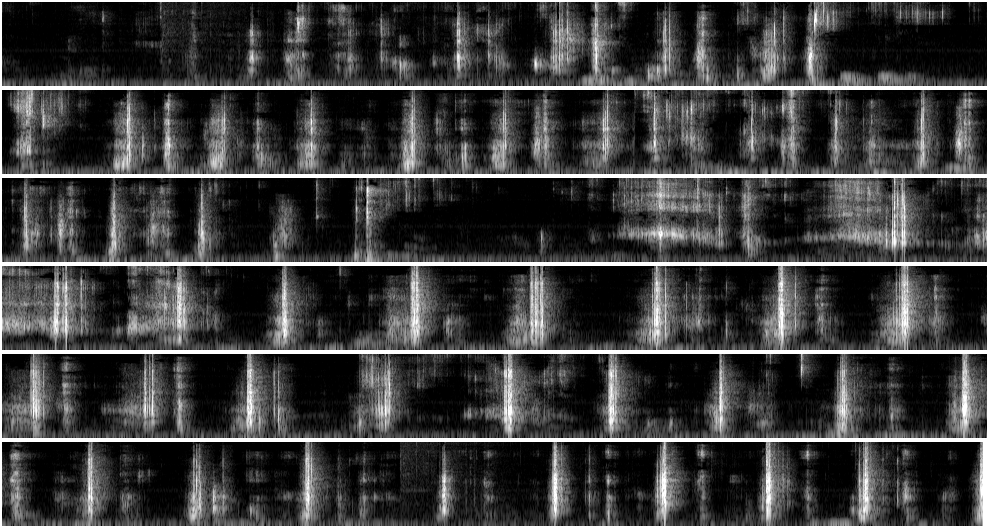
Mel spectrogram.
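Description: Close-miked chewing of crunchy salted herring roe (kazunoko): a long run of crisp crunches, steady at about two a second in the second half, with a denser, noisier stretch about halfway through.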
